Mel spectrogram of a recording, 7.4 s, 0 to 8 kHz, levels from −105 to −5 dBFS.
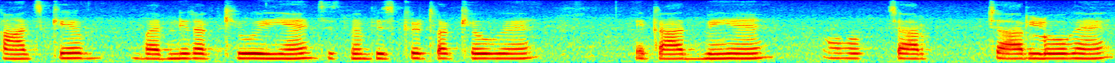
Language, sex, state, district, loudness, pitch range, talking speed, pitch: Hindi, female, Chhattisgarh, Raigarh, -15 LUFS, 225-235 Hz, 160 wpm, 230 Hz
